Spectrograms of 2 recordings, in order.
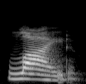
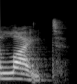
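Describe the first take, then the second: First: The word ends with a D sound. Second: The word ends with a T sound. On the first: The speaker calls it right. "vai ser lied, com o D" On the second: The speaker calls it wrong. "Não vai ser light, né, com T"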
